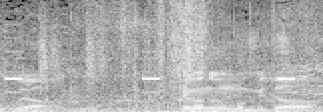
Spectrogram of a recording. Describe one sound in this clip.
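Electricity crackles and zaps loudly in a burst.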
